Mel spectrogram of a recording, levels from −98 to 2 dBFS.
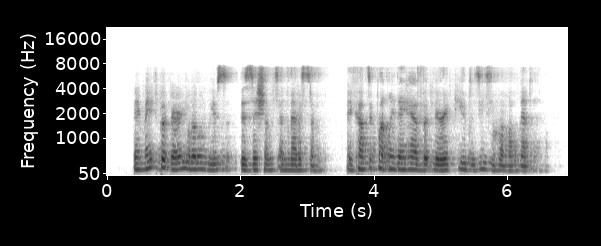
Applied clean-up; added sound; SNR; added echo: neural mask model DeepFilterNet 3.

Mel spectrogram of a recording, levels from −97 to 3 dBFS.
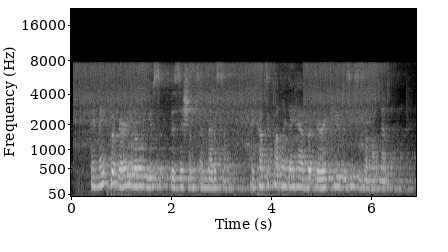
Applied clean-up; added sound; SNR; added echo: none; Sink (filling or washing) / Water; 18 dB; reverberation time 2.7 s.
